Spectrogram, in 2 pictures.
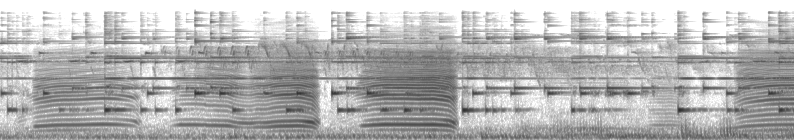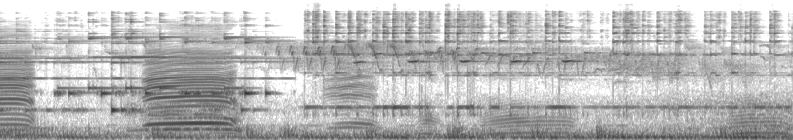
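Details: Tame cattle herded along village roads toward the pen in the morning, calling others to gather: a series of arched, harmonic moos roughly every one to two seconds, over steady ringing cowbells and constant clanking.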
